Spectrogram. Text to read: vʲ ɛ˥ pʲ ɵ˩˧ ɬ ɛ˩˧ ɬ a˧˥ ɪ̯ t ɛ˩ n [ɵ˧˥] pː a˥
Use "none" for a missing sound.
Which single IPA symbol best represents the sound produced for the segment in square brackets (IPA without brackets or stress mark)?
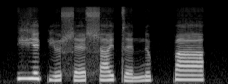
ɵ˧˥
